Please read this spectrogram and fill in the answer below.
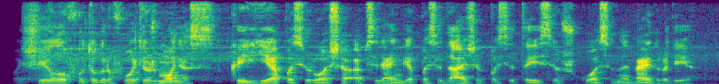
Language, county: Lithuanian, Klaipėda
